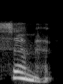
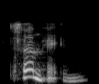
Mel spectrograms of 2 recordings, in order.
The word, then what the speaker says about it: Samhain: Oh, well, technically, it's Samhain. Samhain. Okay, it's spelled like Sam Hain, but it isn't some guy. It's Samhain. And it's Samhain all the way until tomorrow night.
